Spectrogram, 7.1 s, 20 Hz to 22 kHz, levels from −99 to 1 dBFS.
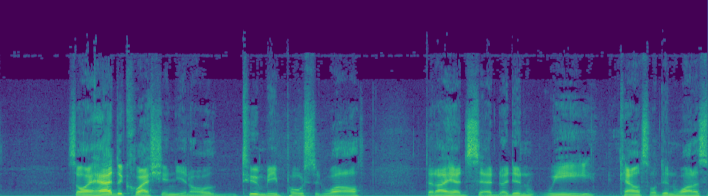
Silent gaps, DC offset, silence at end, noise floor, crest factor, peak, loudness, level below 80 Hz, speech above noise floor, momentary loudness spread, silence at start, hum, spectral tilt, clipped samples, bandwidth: none; under 0.1%; 0 s; -45 dBFS; 22 dB; -2 dBFS; -22 LUFS; -44 dBFS; 23 dB; 14 LU; 0 s; 60 Hz at -45 dBFS; -3.5 dB/octave; under 0.1%; 17 kHz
